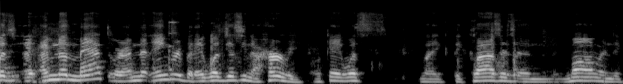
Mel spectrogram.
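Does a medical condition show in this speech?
No.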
